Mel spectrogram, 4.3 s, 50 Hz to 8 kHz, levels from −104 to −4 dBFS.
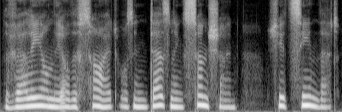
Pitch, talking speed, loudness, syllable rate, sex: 200 Hz, 180 wpm, -19 LUFS, 4.9 syllables/s, female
